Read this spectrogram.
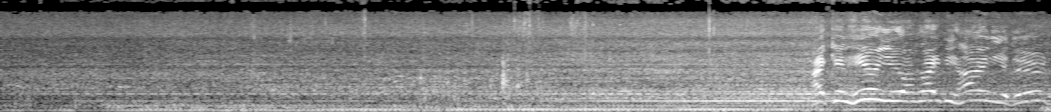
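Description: A skid steer loader's diesel engine rumbles steadily nearby.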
